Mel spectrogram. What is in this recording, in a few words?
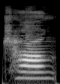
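"chāng", Mandarin Chinese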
